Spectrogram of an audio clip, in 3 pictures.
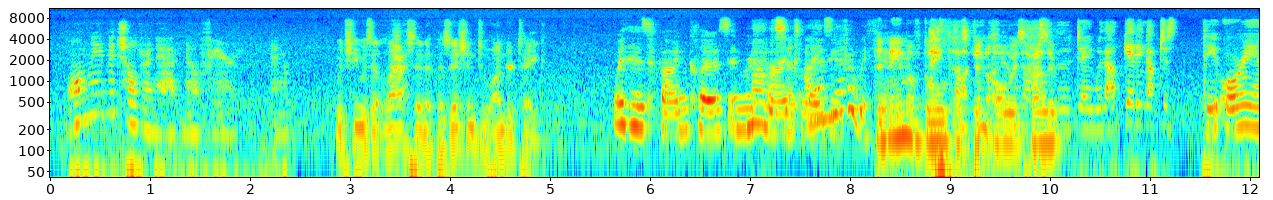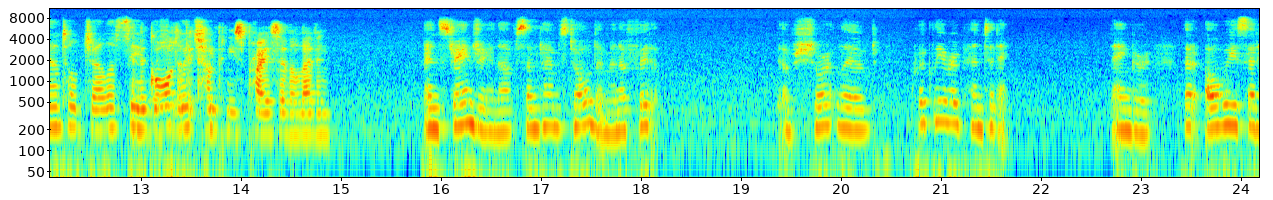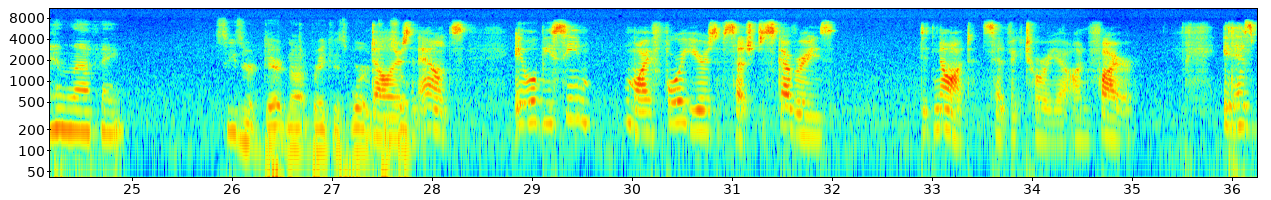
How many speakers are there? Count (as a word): nine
